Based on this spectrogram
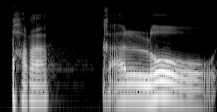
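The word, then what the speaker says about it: παρακαλῶ: 권하노니라는 헬라어는 파라칼로 이렇게 발음합니다.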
